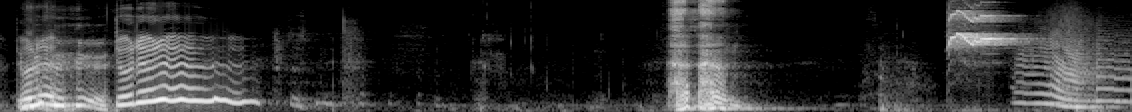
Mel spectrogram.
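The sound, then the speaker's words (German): A voice imitates a traffic radio news jingle, the kind played at the start of traffic reports: a few loud, sliding, tuneful vocal bursts and a sharp whooshing hiss, separated by quiet pauses. “Ich würde Ihnen jetzt, vielleicht bekommen wir einen kleinen Jingle für die für Verkehrsfunk. Der kommt am Anfang immer so...”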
